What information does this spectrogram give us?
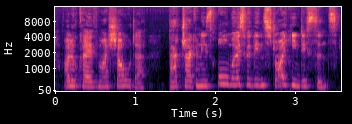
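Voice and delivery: plain reading voice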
